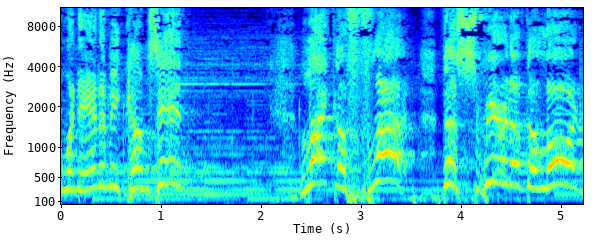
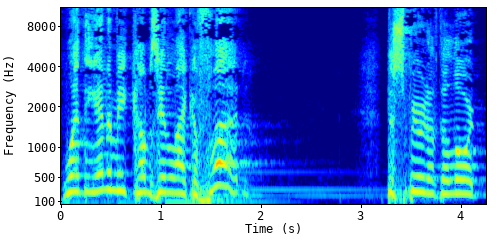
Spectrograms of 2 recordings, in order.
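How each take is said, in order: First: The pause falls after the words comes in. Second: The pause falls after the word flood. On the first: The Spirit is the one coming like a flood. The speaker calls it right. "I don't put the flood with the enemy" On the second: The enemy is the one coming like a flood. The speaker calls it wrong. "most people hear it and quote it like this"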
